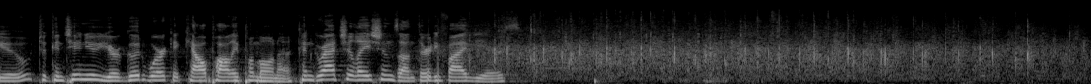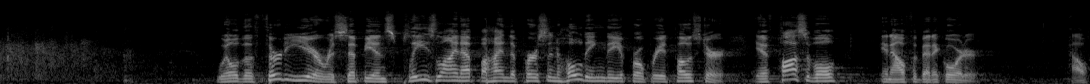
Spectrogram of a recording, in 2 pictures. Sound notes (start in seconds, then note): 7.0 applause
